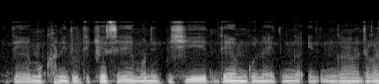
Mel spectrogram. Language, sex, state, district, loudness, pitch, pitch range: Nagamese, male, Nagaland, Kohima, -17 LUFS, 85 Hz, 80-95 Hz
